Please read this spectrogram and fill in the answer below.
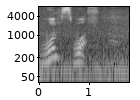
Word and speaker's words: Wandsworth: I don't know, I can't pronounce the word. It's Wandsworth.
